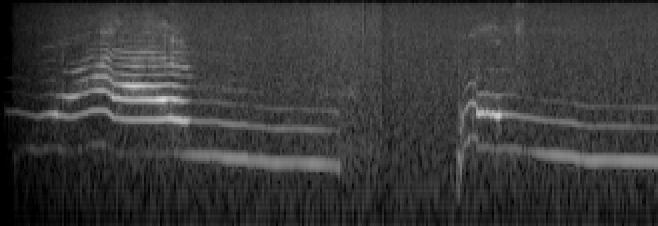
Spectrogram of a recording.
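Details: Indoor cat watching a rival cat through a window, giving long drawn yowls that waver then slide downward, a second rising-then-falling wail after a pause.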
